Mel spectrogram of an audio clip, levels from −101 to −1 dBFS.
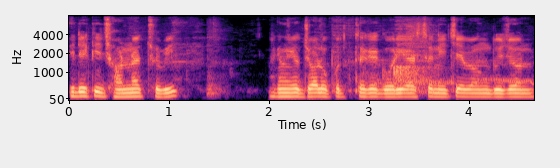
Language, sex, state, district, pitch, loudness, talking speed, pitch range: Bengali, male, West Bengal, Dakshin Dinajpur, 130 Hz, -14 LUFS, 180 wpm, 125-135 Hz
